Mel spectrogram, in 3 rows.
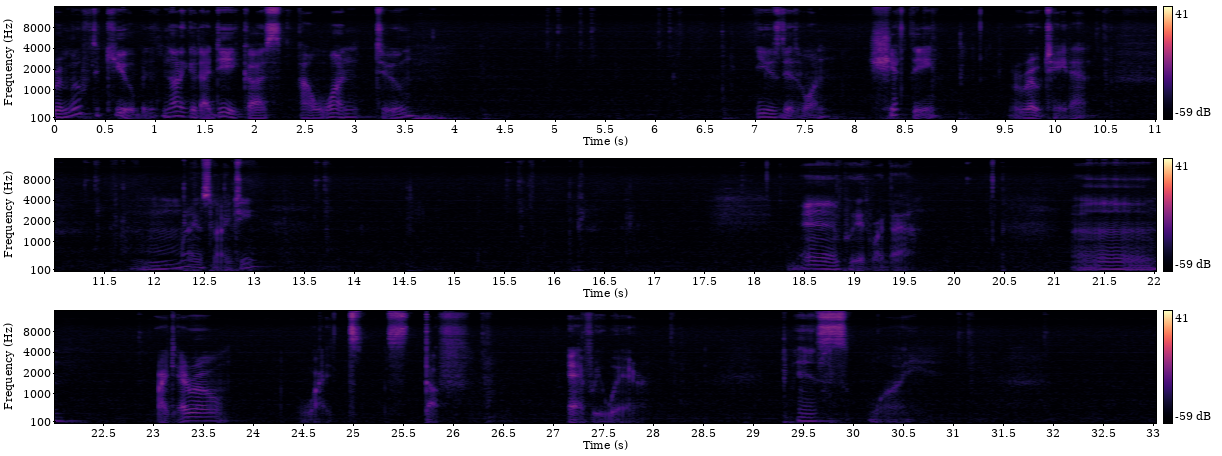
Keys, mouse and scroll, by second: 2.3 right click, 3.0 click, 3.2-4.3 right drag, 4.5 g, 5.3-7.5 right drag, 5.6 g, 6.7 KP_7, 7.5 click, 8.0-9.9 middle drag, 8.4 shift+d, 9.1 r, 10.5-13.1 drag, 14.6 g, 15.6-17.4 drag, 16.2 KP_1, 17.4 middle click, 17.9-19.9 drag, 19.1-21.8 middle drag, 22.9-24.7 drag, 27.3-29.2 drag, 29.3 s, 31.2-33.0 drag.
